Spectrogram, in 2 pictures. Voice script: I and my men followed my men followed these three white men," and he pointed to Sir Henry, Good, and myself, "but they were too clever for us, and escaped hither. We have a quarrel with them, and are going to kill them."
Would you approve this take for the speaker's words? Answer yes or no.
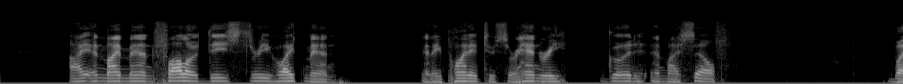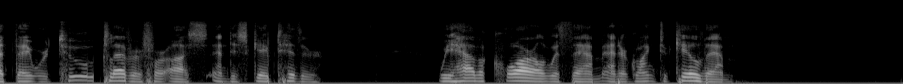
no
